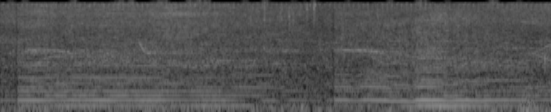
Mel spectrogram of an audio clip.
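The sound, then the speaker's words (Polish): A buzzing insect hovers close by, its steady droning hum rising and dipping slightly in pitch as it moves around for a few seconds, with no voices. “Słyszysz owady, które gdzieś brzęczą.”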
